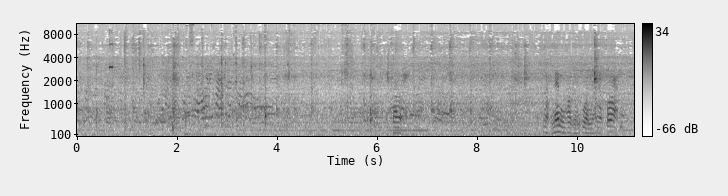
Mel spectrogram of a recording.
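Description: Men and women chatter nearby in a crowded indoor space.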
